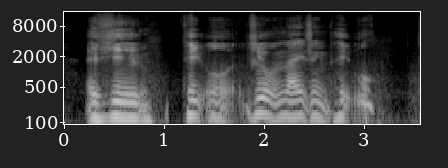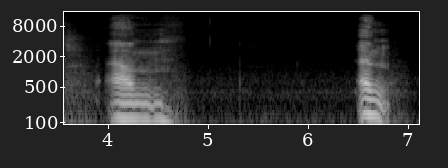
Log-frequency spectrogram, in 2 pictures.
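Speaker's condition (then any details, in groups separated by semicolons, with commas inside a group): Cerebral palsy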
